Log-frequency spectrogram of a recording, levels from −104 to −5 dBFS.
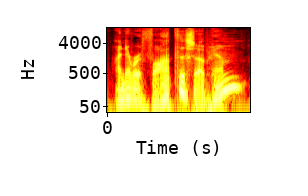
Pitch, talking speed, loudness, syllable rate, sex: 120 Hz, 250 wpm, -18 LUFS, 5.5 syllables/s, male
